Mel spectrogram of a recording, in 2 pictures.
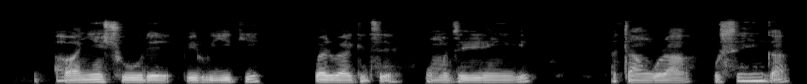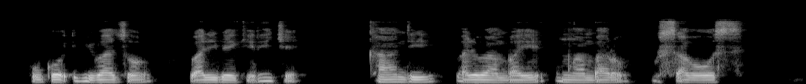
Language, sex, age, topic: Rundi, male, 18-24, education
